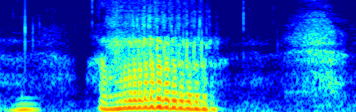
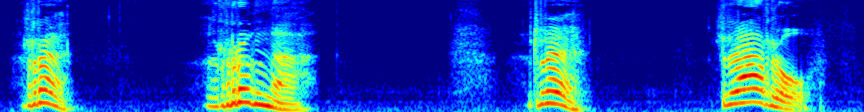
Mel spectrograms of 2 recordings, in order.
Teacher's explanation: Now both runga and raro have a uniquely Māori way of saying them. The r is quite short and rolled slightly, a bit like a cat purring.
